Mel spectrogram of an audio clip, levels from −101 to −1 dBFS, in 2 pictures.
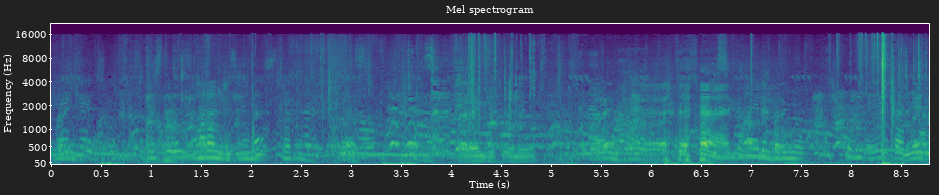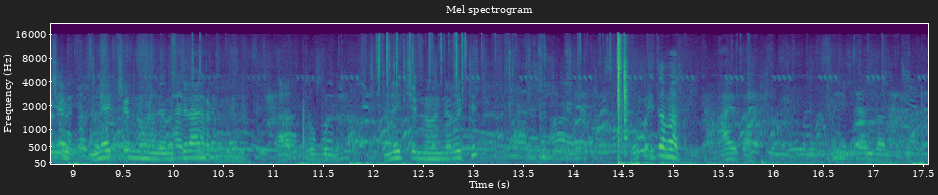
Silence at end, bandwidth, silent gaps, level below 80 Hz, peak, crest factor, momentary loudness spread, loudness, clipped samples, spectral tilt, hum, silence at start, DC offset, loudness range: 0 s; 17 kHz; none; -54 dBFS; 0 dBFS; 34 dB; 13 LU; -35 LUFS; under 0.1%; -3 dB/octave; none; 0 s; under 0.1%; 7 LU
